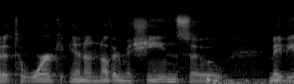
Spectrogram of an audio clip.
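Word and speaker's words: Maciej: I believe Machi is how you pronounce his name. I googled it, looked for some Polish pronunciation stuff because I feel bad butchering people's names, but I think Machi is the correct pronunciation.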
